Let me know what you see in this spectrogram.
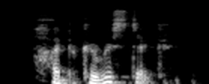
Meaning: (adjective) 1. Relating to a nickname, usually indicating intimacy with the person 2. Relating to baby talk
- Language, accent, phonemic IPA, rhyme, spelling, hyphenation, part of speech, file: English, Southern England, /ˌhaɪ.pə.kəˈɹɪs.tɪk/, -ɪstɪk, hypocoristic, hy‧po‧cor‧ist‧ic, adjective / noun, LL-Q1860 (eng)-hypocoristic.wav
